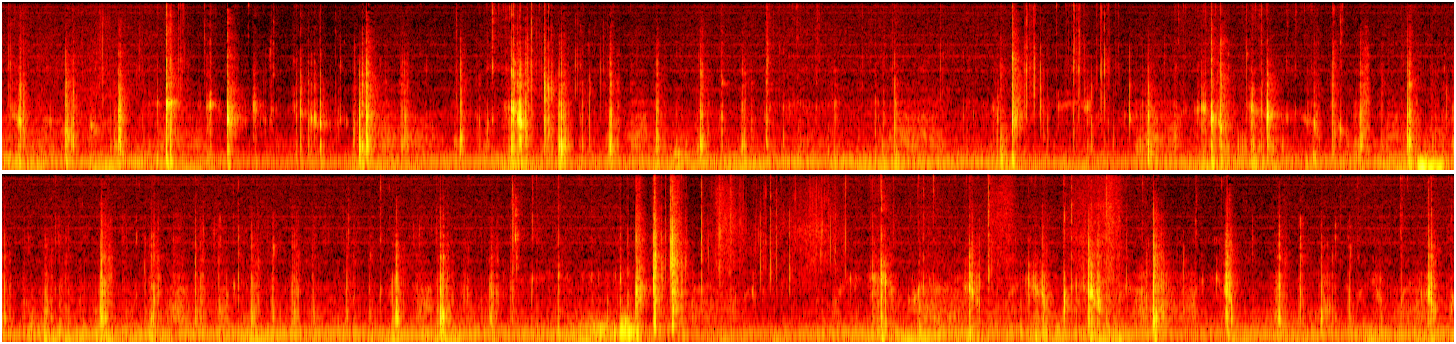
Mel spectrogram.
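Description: Someone biting and chewing soaked edible clay close to the microphone: a wet crunch of many sharp cracks, in clusters of quick bites with short pauses between.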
